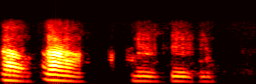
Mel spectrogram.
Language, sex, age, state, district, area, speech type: Bodo, male, 30-45, Assam, Udalguri, urban, conversation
